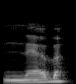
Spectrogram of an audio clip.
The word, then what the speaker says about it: nb: The bowl without a handle is transliterated NB, translated as Lord, pronounced Neb.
